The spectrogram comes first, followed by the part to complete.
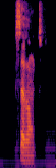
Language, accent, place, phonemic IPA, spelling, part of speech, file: French, France, Lyon, /sa.vɑ̃t/, savante, adjective, LL-Q150 (fra)-savante.wav
- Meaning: feminine singular of savant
